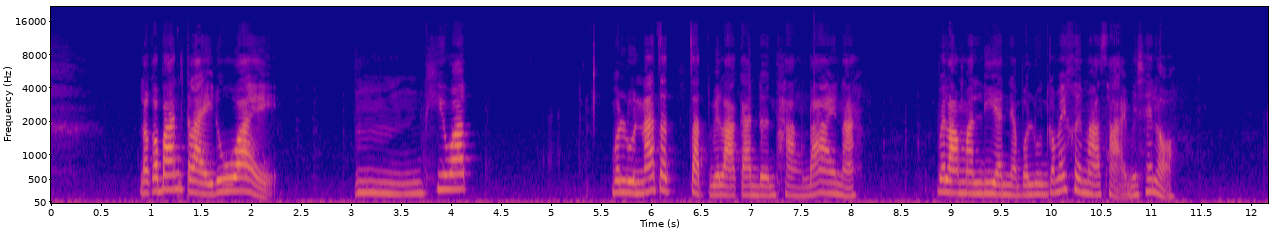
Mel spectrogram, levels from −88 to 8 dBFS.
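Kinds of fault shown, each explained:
Opus compression: the speech is likely coded by Opus in its CELT music mode at a rate around 24 kbps. Starved bands are filled with folded or noise content, so voiced tones sound plainly rough and grainy, while bandwidth still extends to 20.2 kHz.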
